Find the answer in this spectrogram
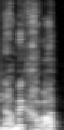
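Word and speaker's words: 行川: これあの、なんで関東の人読めるかというと、滑川アイランドとかですね、千葉県になめ川っていうところがあるんで、はいはい、この行をなめと読む、読める人は、関東にはそこそこ多いと思うんですが、うん、まあ関西は読めないだろうな。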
